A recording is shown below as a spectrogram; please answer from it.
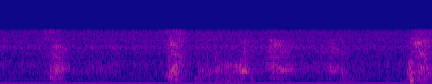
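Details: A male bulldog during his nightly ritual of spinning in circles right after the household finishes eating; short rough yips and grunts come in irregular bursts, about six in four seconds, over a steady low hum.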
